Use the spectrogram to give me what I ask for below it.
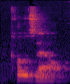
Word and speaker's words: Kosel: Uh that concludes my comments other than I would like to clarify for the uh record my name is pronounced Kosel long O and my title is Dr.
